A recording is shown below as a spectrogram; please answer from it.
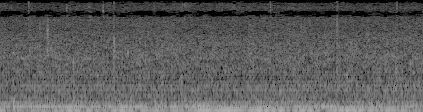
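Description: Heavy rain pours steadily and close by during mushroom picking in Thai woodland, a dense continuous hiss with low rumbling underneath and no one talking.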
